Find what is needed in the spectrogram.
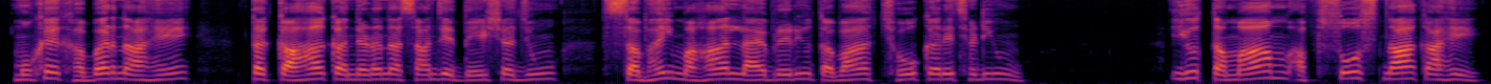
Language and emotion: Sindhi, sad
